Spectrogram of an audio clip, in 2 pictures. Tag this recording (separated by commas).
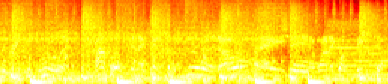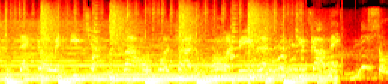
Music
